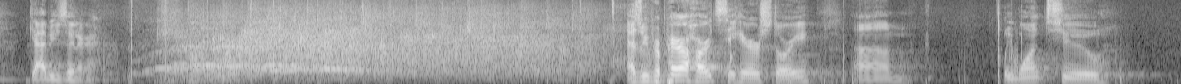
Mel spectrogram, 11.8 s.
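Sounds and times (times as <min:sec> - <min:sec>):
speech: 0:00.3 - 0:01.7, 0:06.3 - 0:09.2, 0:10.0 - 0:11.3
church congregation applauding at a morning service: 0:01.4 - 0:07.1.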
